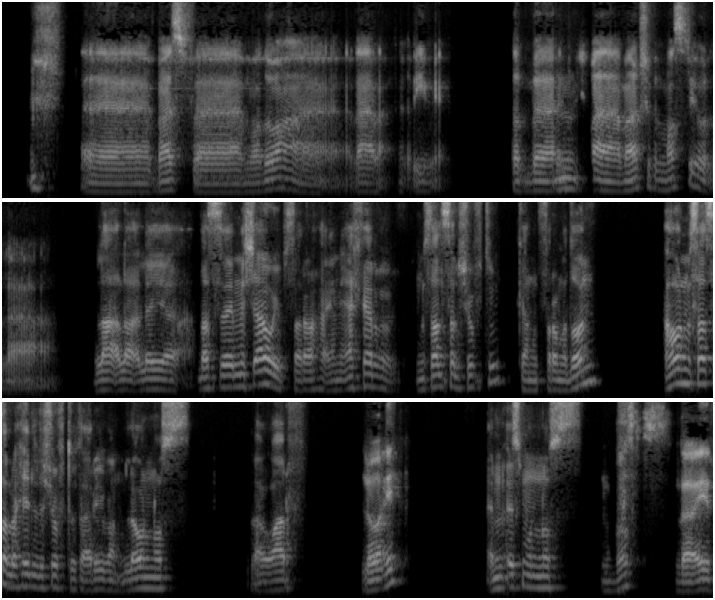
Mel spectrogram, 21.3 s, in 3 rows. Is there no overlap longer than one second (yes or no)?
yes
